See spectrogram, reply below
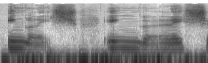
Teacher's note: English の時は必ずその L のところは歯の裏につけるのがポイントですね。English にしないように、リ i s h ってしてしまうとカタカナなので English、English です。歯の裏につける。それによってね、かなりね、あの、英語らしくに近づきます。I should be studying English harder ですね。はい、その次に I should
